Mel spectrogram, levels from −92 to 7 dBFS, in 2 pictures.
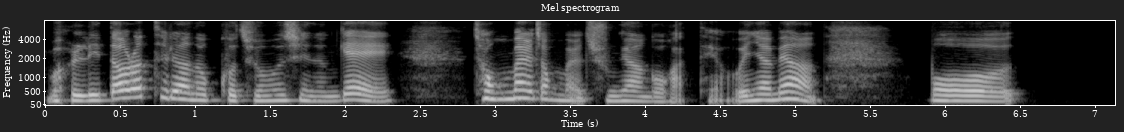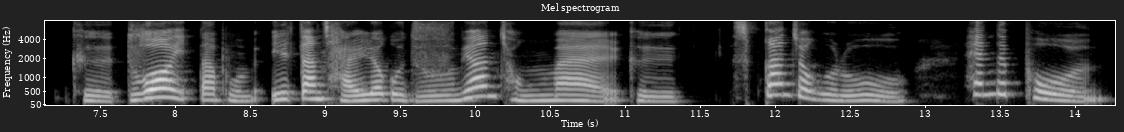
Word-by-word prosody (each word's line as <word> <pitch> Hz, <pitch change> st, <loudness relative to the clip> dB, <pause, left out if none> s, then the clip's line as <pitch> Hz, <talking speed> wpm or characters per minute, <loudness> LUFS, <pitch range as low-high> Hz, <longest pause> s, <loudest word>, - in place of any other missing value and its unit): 멀리 190 Hz, +2 st, +1 dB
떨어뜨려 280 Hz, -2 st, +3 dB
놓고 200 Hz, -2 st, -3 dB
주무시는 180 Hz, -2 st, -5 dB
게 190 Hz, -6 st, 0 dB, 0.5 s
정말, 260 Hz, +2 st, +2 dB
정말 220 Hz, -6 st, -4 dB
중요한 175 Hz, -1 st, -5 dB
거 155 Hz, -1 st, -7 dB
같아요. 185 Hz, -, -12 dB
왜냐하면 210 Hz, +8 st, +1 dB, 0.7 s
뭐 180 Hz, -4 st, +2 dB, 0.9 s
그 175 Hz, -4 st, -5 dB
누워있다 255 Hz, -2 st, +7 dB
보며 180 Hz, -4 st, -8 dB
일단 240 Hz, +3 st, +3 dB
자려고 205 Hz, 0 st, 0 dB
누우면 195 Hz, -, 0 dB
정말 195 Hz, -, -2 dB
그 165 Hz, -3 st, -8 dB, 0.4 s
습관적으로 200 Hz, -, -2 dB, 0.4 s
핸드폰을 285 Hz, -, -1 dB
195 Hz, 235 characters per minute, -21 LUFS, 180-245 Hz, 0.9 s, 누워있다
